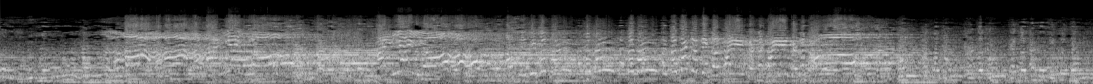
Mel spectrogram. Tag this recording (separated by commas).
Music, Female singing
